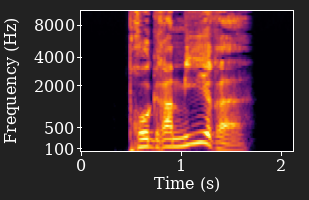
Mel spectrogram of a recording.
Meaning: inflection of programmieren: 1. first-person singular present 2. first/third-person singular subjunctive I 3. singular imperative
- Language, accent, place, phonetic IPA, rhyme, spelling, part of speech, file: German, Germany, Berlin, [pʁoɡʁaˈmiːʁə], -iːʁə, programmiere, verb, De-programmiere.ogg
